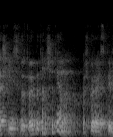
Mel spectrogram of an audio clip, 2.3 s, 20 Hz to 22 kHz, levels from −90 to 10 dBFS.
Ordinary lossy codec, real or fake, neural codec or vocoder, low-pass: MP3, 48 kbps; fake; vocoder, 44.1 kHz, 128 mel bands, Pupu-Vocoder; 19.8 kHz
